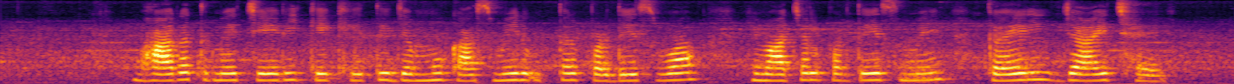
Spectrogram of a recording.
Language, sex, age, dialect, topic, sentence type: Magahi, female, 36-40, Western, agriculture, statement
